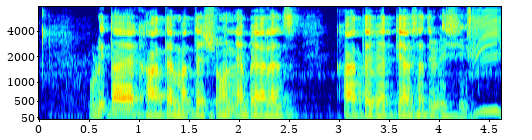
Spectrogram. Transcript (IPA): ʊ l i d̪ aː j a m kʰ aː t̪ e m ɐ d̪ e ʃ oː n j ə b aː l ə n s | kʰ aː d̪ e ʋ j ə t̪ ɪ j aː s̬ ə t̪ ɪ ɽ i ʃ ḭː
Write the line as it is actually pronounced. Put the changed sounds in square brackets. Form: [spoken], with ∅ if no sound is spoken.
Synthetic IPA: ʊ [ɽ] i [t̪] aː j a [∅] kʰ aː t̪ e m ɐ [t̪] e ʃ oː n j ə b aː l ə n s | kʰ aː [t̪] e ʋ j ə t̪ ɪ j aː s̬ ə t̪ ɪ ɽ i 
